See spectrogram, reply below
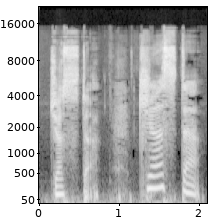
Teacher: It's hard to believe.然后后面呢 just 跟 a 我们要连读，同时会把这个 t 的音给浊化了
